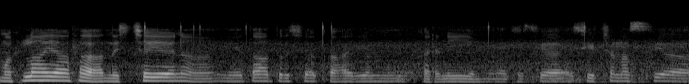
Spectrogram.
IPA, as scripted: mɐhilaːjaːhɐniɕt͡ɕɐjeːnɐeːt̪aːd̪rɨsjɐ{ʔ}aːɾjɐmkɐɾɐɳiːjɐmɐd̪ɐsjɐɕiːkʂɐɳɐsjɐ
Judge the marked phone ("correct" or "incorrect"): incorrect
